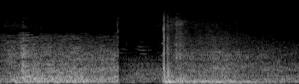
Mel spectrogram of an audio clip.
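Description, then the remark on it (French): Powerful explosions in eastern Ukraine at the start of the Russian offensive boom through a dense, roaring rumble, with a brief hush and then one sharp, loud blast standing out midway before the heavy din resumes. “Dans l'est du pays, de puissantes explosions”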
